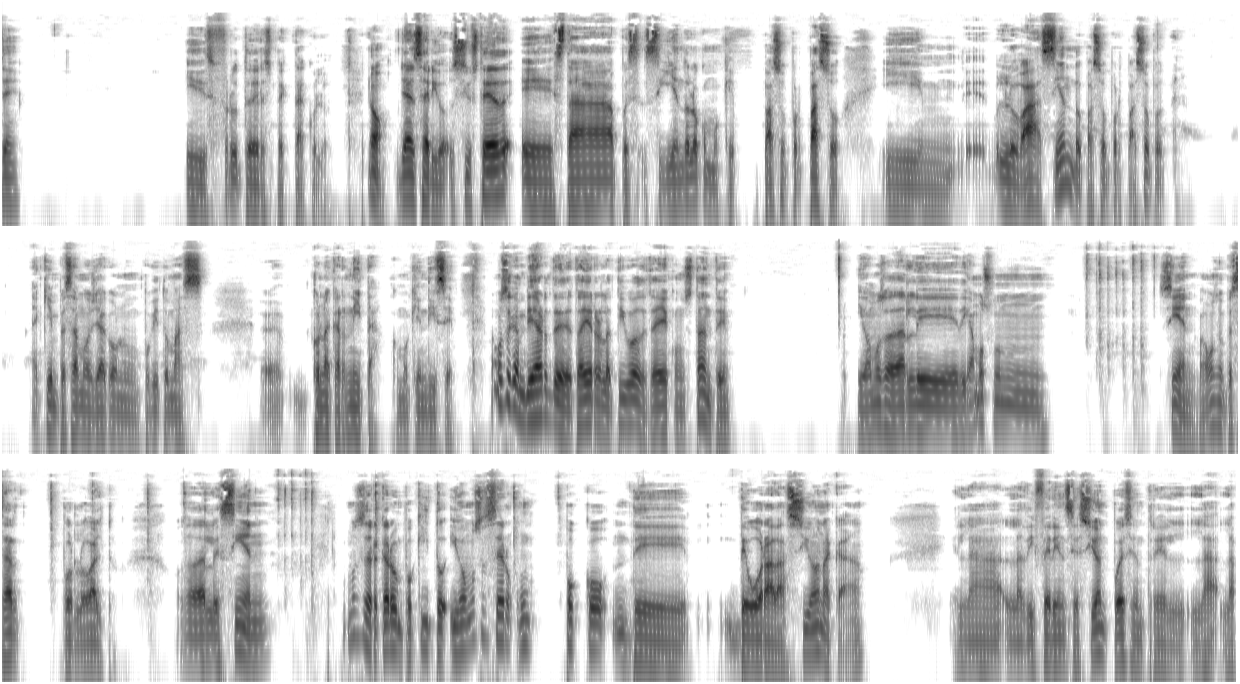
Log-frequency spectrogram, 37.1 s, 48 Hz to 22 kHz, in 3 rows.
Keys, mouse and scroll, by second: 0.0 click, 0.9 click, 1.6 right click, 2.4 Escape, 3.8 click, 4.7 click, 12.1-13.2 drag, 14.0-15.1 middle drag, 15.4 middle click, 18.2 click, 19.2 click, 19.9 click, 23.6 KP_1, 23.7 KP_0, 24.0 KP_Enter, 24.8 click, 25.5 shift+middle click, 26.6 shift+middle click, 27.8 KP_Add, 29.0 shift+middle click, 29.5 shift+click, 30.4 shift+middle click.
